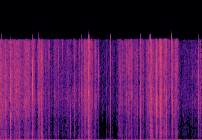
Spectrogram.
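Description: Long painted nails scratch across a large, flat, solid round coaster of braided jute or straw. The result is a continuous dry, crunchy rasp made of many quick, closely packed scrapes with a deep, low-heavy texture and a bright crackle on top. Each stroke fades almost instantly.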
